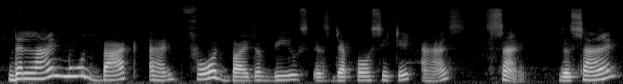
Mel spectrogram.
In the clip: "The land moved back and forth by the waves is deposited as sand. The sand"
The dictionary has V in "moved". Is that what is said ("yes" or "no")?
no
